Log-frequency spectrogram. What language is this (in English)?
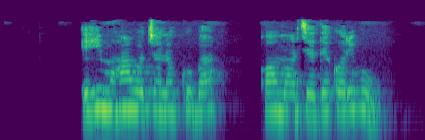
Odia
